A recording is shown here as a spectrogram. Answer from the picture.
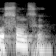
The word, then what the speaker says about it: солнце: как пишется слово «солнце» на русском языке в русском языке довольно мало слов, которые настолько не похожи пишутся, как, как произносятся, но вот «солнце», блин, это одно из них.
